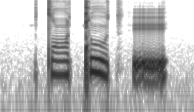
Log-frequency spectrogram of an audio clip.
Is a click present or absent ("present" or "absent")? present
